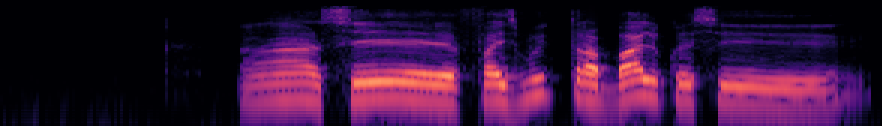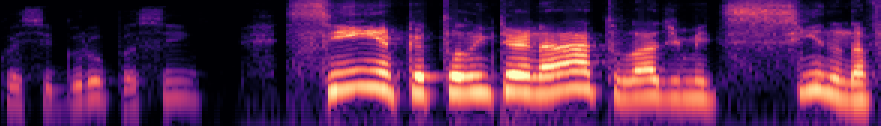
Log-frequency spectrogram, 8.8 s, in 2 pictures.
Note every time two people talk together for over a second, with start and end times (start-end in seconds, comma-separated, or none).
none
